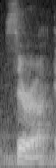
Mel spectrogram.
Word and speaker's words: Scirra: That's pronounced Cira and spelled S-C-I-R-R-A.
